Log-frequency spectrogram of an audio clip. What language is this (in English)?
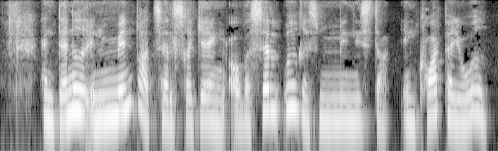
Danish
